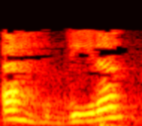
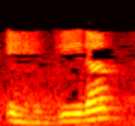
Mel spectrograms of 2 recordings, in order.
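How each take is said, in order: First: The word begins with an 'a' vowel. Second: The word begins with an 'i' vowel. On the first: It means give us gifts. The speaker calls it wrong. "he recites ahdina. This changes the meaning" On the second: It means lead us. The speaker calls it right. "instead of saying ihdina"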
